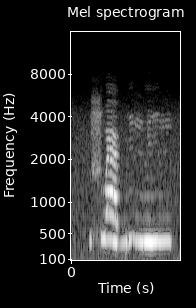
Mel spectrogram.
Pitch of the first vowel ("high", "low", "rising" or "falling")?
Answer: falling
